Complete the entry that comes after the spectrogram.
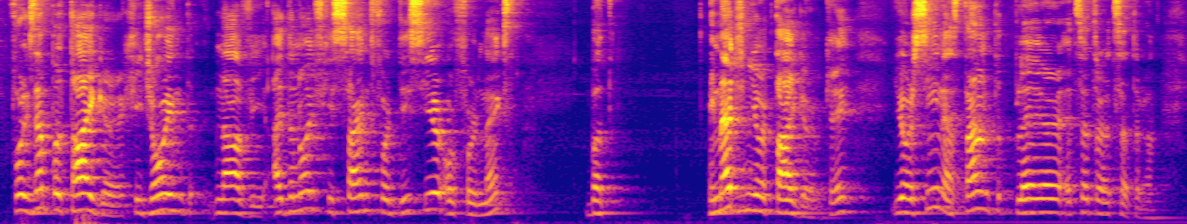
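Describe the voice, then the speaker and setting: A man with a high pitch at a moderate pace, with audible room echo. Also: ordinary pitch variation. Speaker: esports streamer. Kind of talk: live stream chat. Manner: intense, sounds mad.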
